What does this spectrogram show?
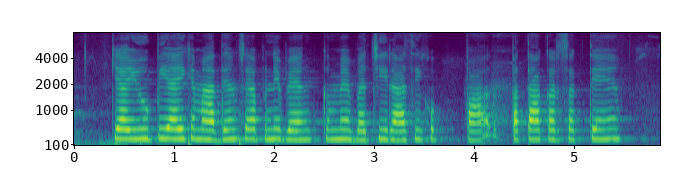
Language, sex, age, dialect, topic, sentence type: Hindi, male, 18-24, Kanauji Braj Bhasha, banking, question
